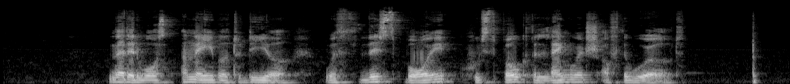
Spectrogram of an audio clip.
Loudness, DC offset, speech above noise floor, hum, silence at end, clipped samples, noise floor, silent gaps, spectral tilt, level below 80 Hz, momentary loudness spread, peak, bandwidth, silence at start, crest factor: -19 LUFS; under 0.1%; 40 dB; none; 0.35 s; under 0.1%; -59 dBFS; none; -4.5 dB/octave; -48 dBFS; 16 LU; -2 dBFS; 15 kHz; 1.1 s; 18 dB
